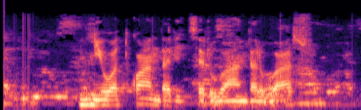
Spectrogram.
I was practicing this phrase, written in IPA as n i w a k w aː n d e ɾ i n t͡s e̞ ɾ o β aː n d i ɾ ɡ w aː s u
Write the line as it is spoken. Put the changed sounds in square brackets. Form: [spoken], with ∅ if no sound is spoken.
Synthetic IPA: n i w a [t] w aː n d [a] ɾ i [∅] t͡s e̞ ɾ [u] β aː n d [a] ɾ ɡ w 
